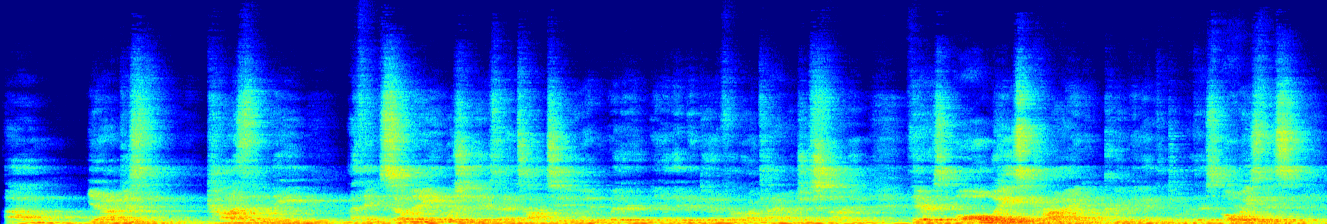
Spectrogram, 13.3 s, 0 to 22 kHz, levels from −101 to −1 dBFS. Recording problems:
room echo; strong; dies away in 2.4 s
off-mic speech; far

